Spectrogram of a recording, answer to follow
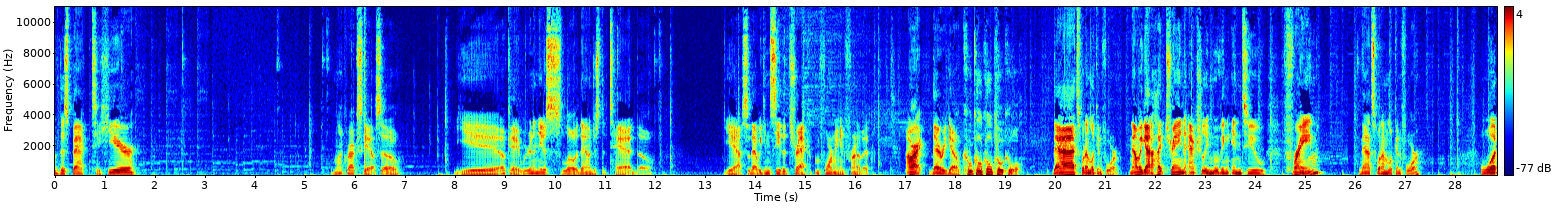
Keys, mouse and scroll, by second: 2.7-4.3 drag, 5.1 i, 6.1 space, 7.6 space, 9.9 right click, 10.3 g, 12.1 click, 12.1 space, 13.5 space, 14.6 click, 14.7 space, 16.5 space, 19.3 ctrl+s, 22.3 click, 22.7 space, 24.3 space, 26.1 click, 26.5 space, 27.9 space.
